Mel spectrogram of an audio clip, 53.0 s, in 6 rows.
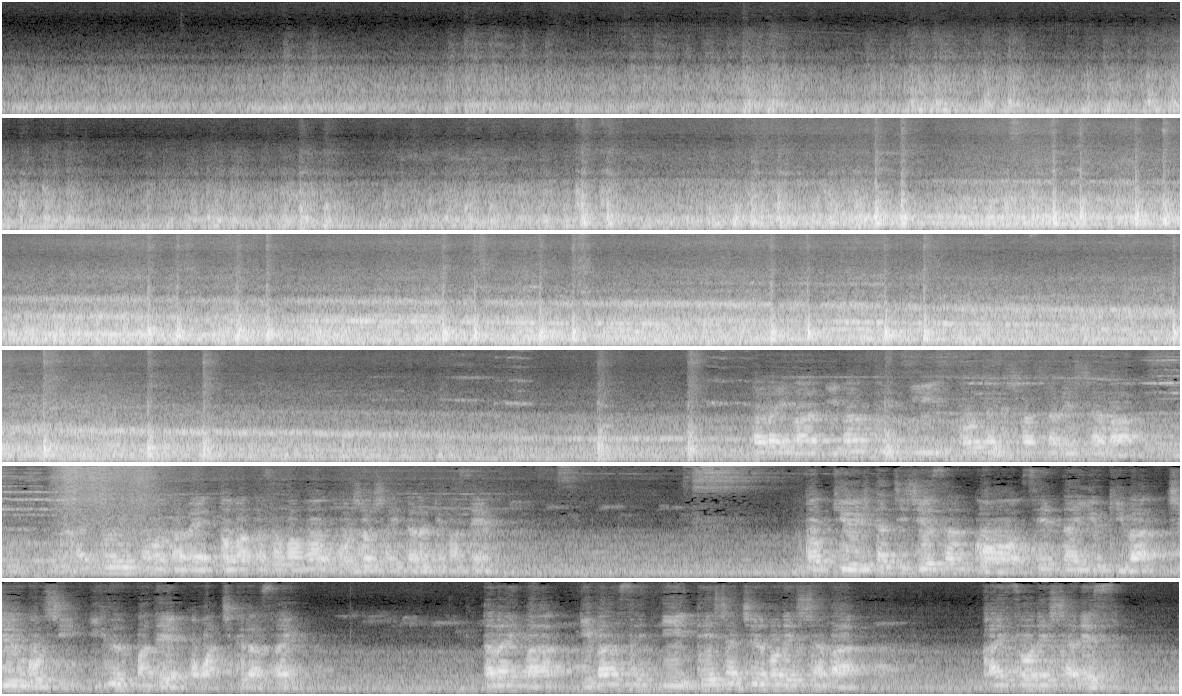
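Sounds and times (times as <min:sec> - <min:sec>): train rumble: 0:00.0 - 0:40.4
train brake whine: 0:35.0 - 0:41.2.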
